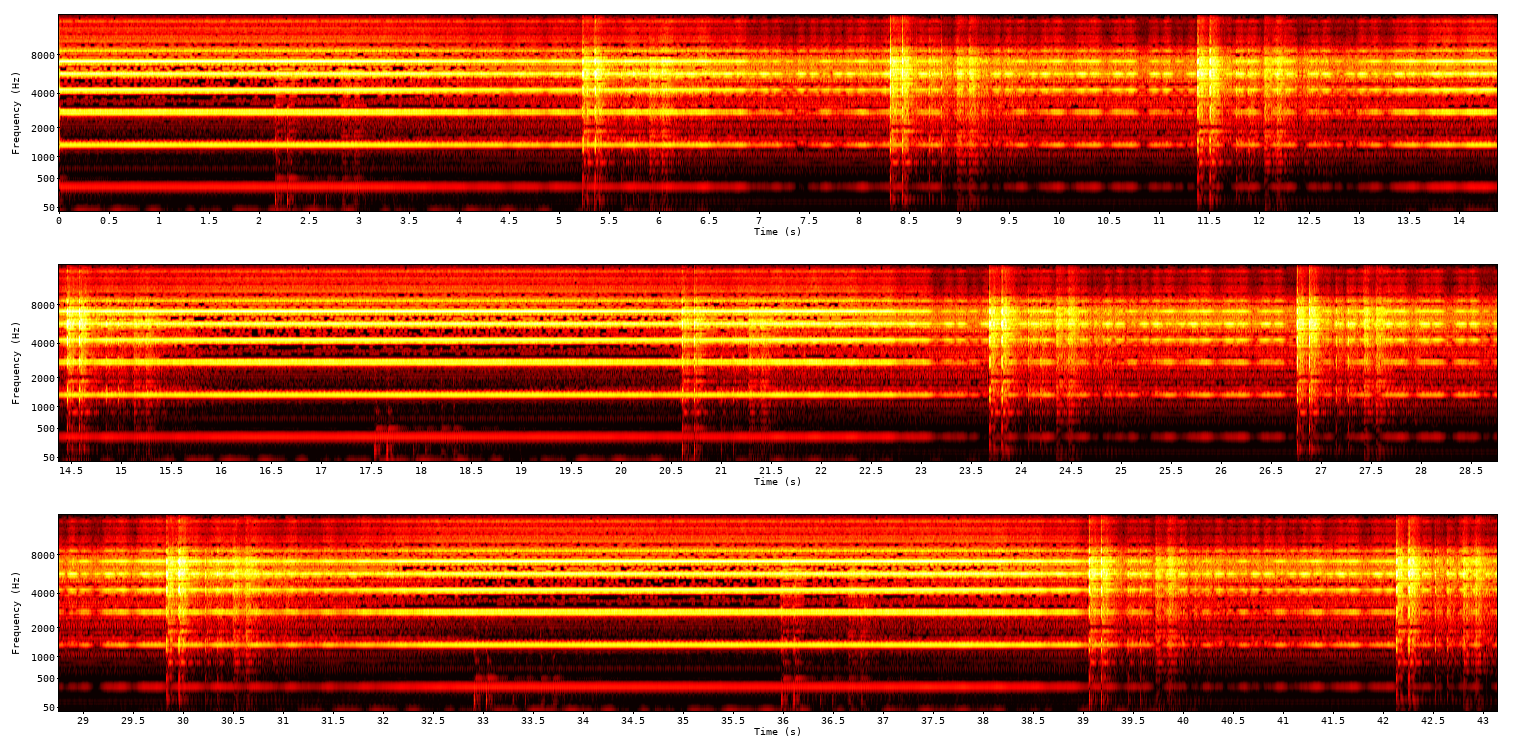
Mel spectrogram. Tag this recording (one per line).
atmosphere
electro
mutant
illbient
movie
creepy
fear
ambient
drone
lab
dark
horror
monster
film
bakground
effect
pad
lead
abstract
noise
filter
criminal
cinematic
alien
drama
experiment
granular
ambience
bad
funk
